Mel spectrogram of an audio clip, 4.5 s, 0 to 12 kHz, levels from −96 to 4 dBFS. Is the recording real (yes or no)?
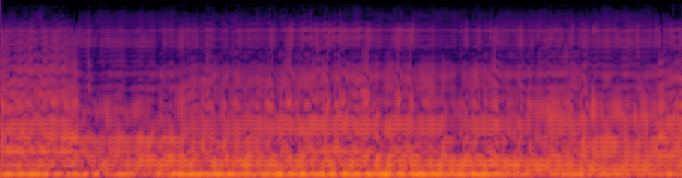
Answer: no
